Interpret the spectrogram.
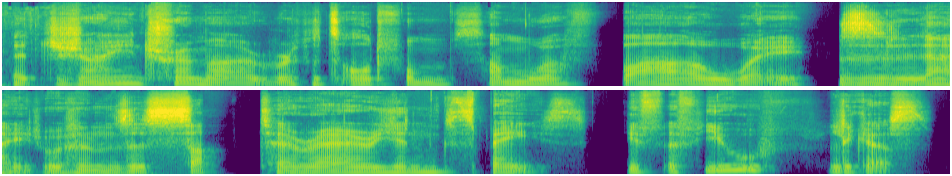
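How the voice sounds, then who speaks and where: A man's voice: fairly low pitch, takes it slowly, creaky, few pauses. A man narrating a scripted story. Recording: loud music behind. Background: loud music.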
